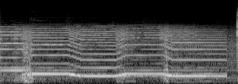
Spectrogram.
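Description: An electric guitar plays the opening of the first solo from a song at a slowed pace: sustained, loud, bright notes linked by slides and bends, with no voice present.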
